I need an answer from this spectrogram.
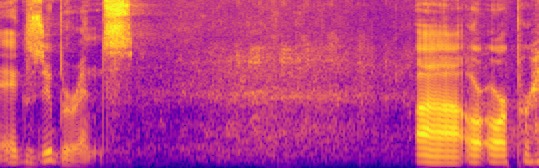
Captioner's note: laughter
